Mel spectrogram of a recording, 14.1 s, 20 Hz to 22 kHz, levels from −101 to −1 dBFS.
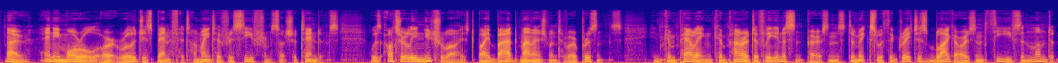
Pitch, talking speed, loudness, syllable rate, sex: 100 Hz, 155 wpm, -20 LUFS, 5.6 syllables/s, male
